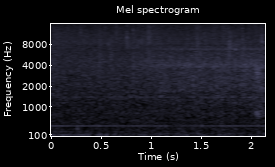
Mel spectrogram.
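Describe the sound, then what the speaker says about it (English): Steady rain hisses in the Slender video game, a faint, even wash of noise with a thin constant tone running underneath and no other sounds. "Just rain."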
